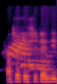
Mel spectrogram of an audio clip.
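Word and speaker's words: ratio decidendi: Rasio desidendi itu apa sih? Putusan hakimnya, Pak. Apa? Rasio desidendi itu apa? Putusan hakim nggak sih, Pak? Putusan hakim. Bentar, Pak. Ratio desidendi, tulisannya begitu. Bacanya rasio desidendi.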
